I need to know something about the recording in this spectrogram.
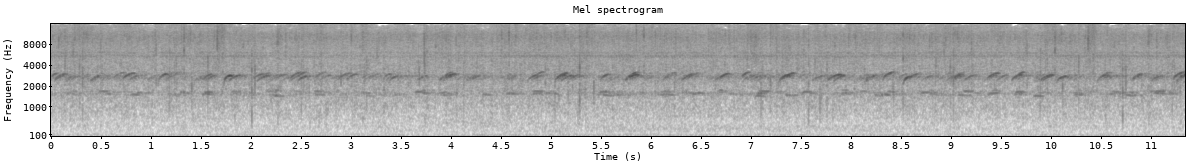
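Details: On Hawaii's Big Island, coqui frogs keep up a steady chorus during rain, each call a short low note snapping up to a higher chirp, many voices overlapping amid soft continuous rain and dripping.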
